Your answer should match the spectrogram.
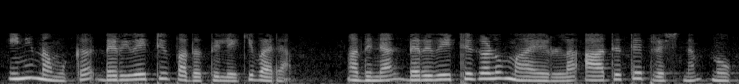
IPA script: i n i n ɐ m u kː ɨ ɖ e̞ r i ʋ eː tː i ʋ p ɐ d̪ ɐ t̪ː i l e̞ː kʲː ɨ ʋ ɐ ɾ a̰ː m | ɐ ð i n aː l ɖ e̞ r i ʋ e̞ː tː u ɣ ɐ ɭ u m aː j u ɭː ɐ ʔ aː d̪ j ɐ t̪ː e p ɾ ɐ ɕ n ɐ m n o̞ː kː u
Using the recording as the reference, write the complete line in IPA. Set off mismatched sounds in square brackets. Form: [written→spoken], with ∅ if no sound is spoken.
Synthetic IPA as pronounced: i n i n ɐ m u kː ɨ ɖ e̞ r i ʋ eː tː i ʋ p ɐ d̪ ɐ t̪ː i l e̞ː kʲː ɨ ʋ ɐ ɾ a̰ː m | ɐ ð i n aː l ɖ e̞ r i ʋ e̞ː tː u ɣ ɐ ɭ u m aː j u ɭː ɐ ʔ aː d̪ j ɐ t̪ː e p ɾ ɐ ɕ n ɐ m n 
